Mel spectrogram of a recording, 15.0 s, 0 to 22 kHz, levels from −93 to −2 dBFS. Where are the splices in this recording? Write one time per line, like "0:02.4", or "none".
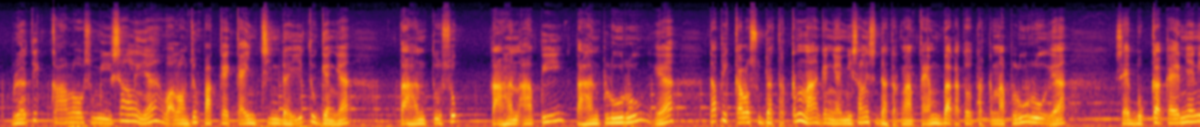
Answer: none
